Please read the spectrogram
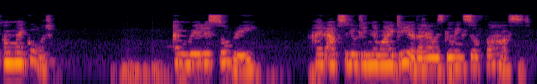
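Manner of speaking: high, soft British apology; British accent. Retold or imitated. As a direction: plead innocence in mock British. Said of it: "broke in a one British accent".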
